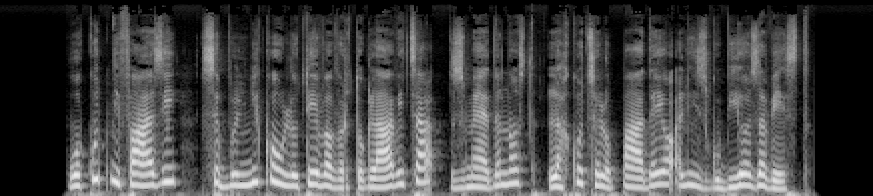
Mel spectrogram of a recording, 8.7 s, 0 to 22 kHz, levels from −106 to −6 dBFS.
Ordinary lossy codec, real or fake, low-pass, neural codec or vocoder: MP3, 96 kbps; fake; 19.8 kHz; vocoder, 44.1 kHz, 128 mel bands, Pupu-Vocoder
